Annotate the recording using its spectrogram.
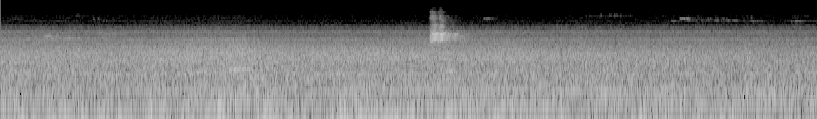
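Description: Steady road traffic noise from the city around a high-rise balcony, with a brief high-pitched toot about nine seconds in.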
